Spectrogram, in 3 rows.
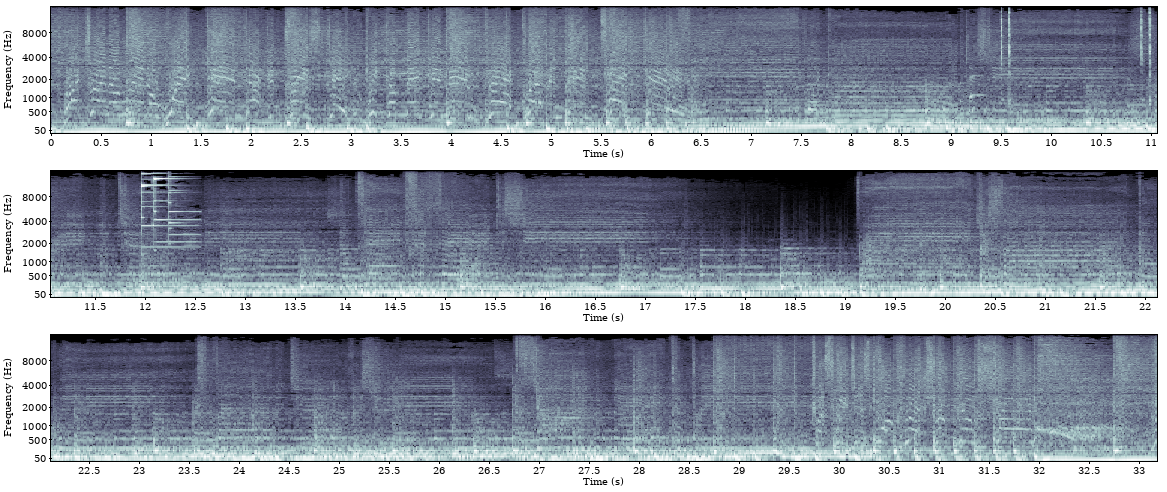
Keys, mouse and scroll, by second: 4.8-10.6 drag, 15.3-18.4 drag, 25.7 click, 28.5 Delete, 29.6 click, 31.6 ctrl+z.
